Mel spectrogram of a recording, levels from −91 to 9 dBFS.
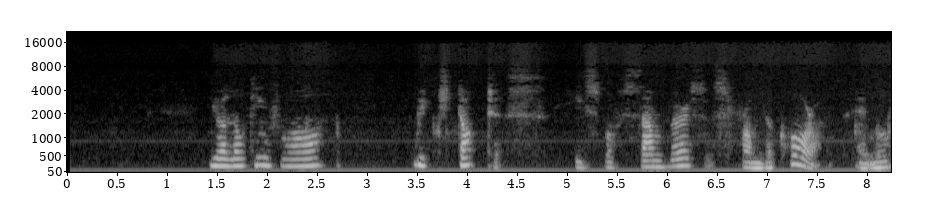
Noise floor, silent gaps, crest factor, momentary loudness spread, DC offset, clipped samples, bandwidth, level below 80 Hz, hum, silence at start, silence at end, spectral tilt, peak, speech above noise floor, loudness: -53 dBFS; none; 20 dB; 18 LU; under 0.1%; under 0.1%; 15.5 kHz; -56 dBFS; none; 1.4 s; 0 s; -8 dB/octave; -6 dBFS; 28 dB; -25 LUFS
